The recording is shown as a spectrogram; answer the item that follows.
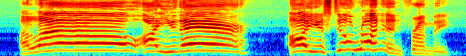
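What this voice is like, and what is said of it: Screaming loudly. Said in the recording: “He's screaming ... I scream louder”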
